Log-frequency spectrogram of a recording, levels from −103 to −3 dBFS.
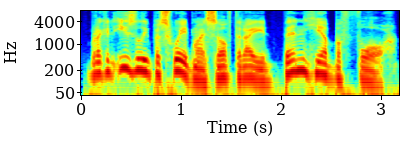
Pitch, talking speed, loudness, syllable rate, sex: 145 Hz, 225 wpm, -16 LUFS, 6.8 syllables/s, male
